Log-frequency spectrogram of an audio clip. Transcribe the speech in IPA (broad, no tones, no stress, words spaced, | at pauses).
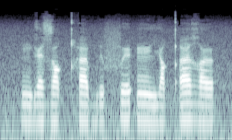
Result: ŋɡɛzɔqʰibi fɪʔẽ jəqʼiʁə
